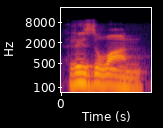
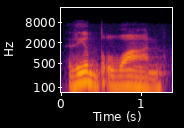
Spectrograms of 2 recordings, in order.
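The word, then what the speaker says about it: رضوان: তারপরে রিজওয়ান সন্তুষ্টি, আর আরবি উচ্চারণ হচ্ছে রিদওয়ান।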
